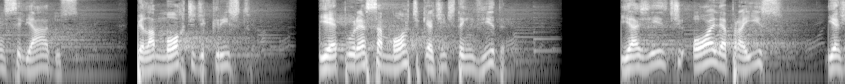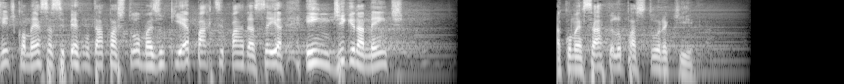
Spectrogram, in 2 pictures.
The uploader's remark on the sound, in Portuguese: Gravado ao vivo na igreja.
